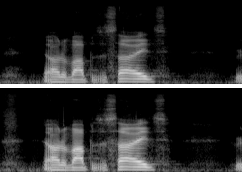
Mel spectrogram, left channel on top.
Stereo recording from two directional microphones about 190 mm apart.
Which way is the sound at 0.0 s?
Centre (ahead or behind).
